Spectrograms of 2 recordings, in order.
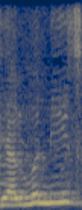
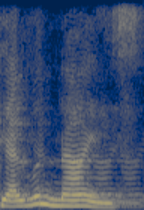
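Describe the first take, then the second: First: The last syllable is pronounced 'neez'. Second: The last syllable is pronounced 'nize'. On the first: The speaker calls it wrong. "इसे आप गैल्वनीज नहीं बोलेंगे" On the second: The speaker calls it right. "नाइज होगा, नीज नहीं होगा"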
